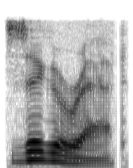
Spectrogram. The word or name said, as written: ziggurat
